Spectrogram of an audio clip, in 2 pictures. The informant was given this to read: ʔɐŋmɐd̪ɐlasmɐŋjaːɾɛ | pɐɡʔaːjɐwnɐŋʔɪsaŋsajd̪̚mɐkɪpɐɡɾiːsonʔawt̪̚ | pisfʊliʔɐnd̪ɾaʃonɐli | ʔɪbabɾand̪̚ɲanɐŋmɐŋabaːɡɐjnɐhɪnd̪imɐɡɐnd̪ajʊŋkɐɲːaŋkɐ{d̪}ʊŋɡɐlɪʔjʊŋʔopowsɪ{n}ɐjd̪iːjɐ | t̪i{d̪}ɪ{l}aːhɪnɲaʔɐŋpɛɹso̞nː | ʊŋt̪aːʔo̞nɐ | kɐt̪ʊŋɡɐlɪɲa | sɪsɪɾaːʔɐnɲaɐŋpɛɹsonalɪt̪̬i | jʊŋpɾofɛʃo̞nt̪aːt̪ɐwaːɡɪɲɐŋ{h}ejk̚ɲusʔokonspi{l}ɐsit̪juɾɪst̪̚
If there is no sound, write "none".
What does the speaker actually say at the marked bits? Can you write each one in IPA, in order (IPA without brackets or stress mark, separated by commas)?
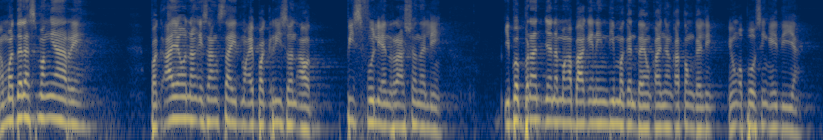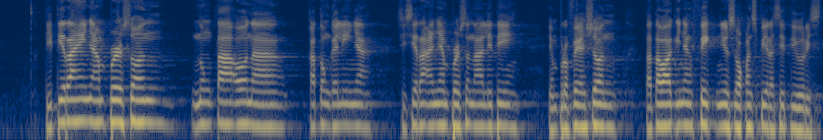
t̪, ŋ, t̪, ɾ, f, ɾ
